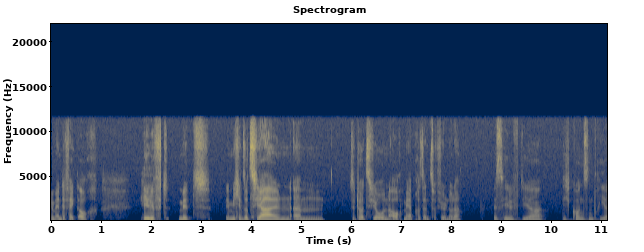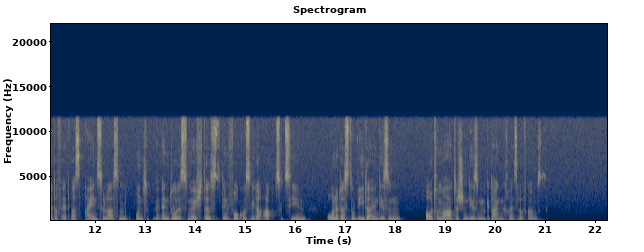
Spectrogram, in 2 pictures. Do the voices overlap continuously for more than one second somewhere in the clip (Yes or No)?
No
